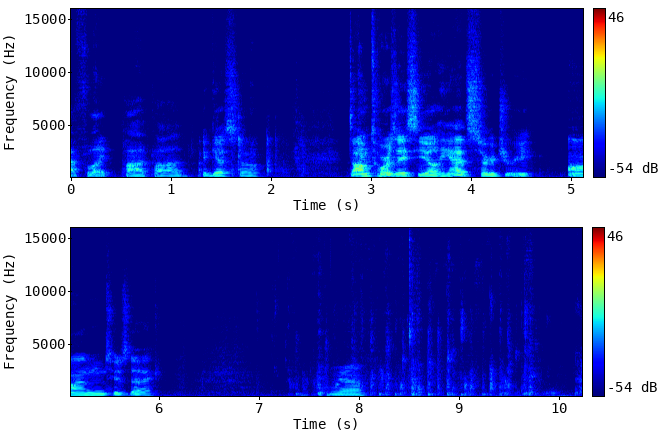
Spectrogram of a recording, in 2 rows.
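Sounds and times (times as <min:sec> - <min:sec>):
speech: 0:00.0 - 0:02.1, 0:02.8 - 0:06.0, 0:07.6 - 0:08.6
person gulping water noisily: 0:07.0 - 0:10.2
wet swallowing and slurping: 0:07.0 - 0:10.2.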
